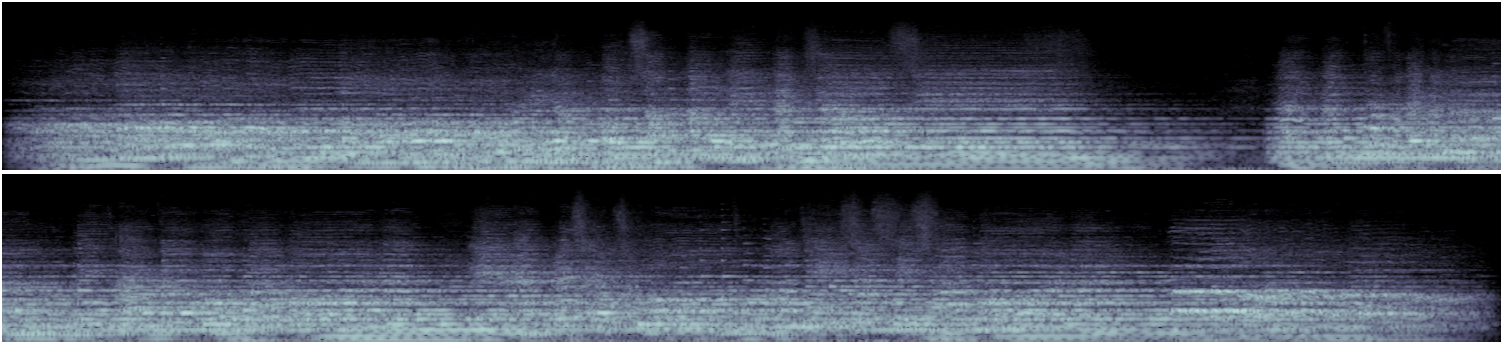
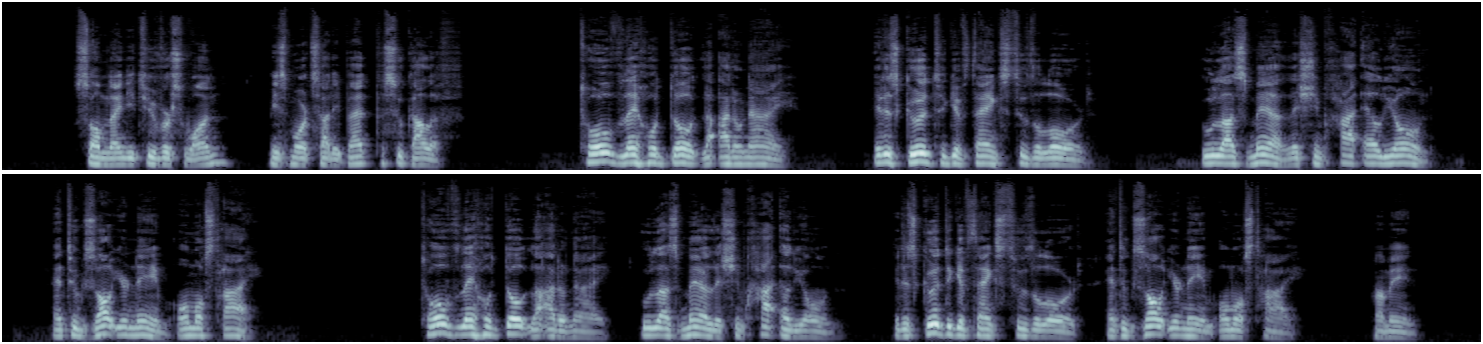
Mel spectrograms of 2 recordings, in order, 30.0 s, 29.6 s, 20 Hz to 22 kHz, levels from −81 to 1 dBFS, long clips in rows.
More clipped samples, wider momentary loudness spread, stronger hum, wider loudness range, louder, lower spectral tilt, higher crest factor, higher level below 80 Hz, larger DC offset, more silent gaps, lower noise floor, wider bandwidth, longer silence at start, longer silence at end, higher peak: neither; second, 7 LU vs 13 LU; neither; about the same, 4 LU vs 4 LU; about the same, -21 LUFS vs -23 LUFS; first, -7.5 dB/octave vs -5.5 dB/octave; about the same, 16 dB vs 20 dB; first, -36 dBFS vs -70 dBFS; neither; neither; second, -42 dBFS vs -80 dBFS; second, 12.5 kHz vs 18.5 kHz; second, 0.05 s vs 0.75 s; second, 0.1 s vs 0.65 s; about the same, -4 dBFS vs -4 dBFS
